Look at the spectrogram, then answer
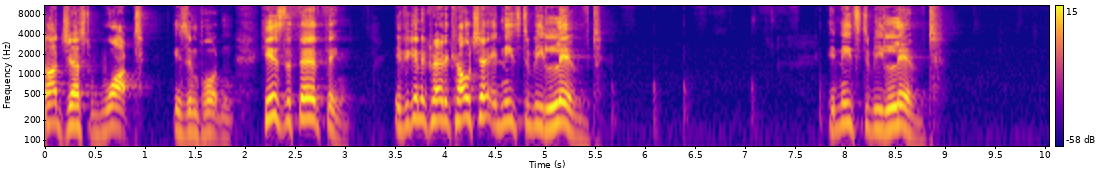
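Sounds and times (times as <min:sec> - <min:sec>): man talking: 0:00.0 - 0:05.7, 0:07.8 - 0:09.0
pen tapping on screen: 0:05.5 - 0:08.0.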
